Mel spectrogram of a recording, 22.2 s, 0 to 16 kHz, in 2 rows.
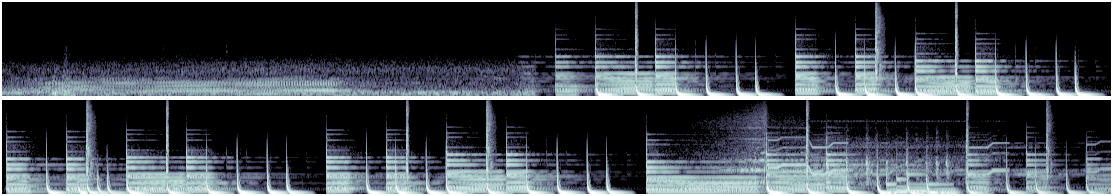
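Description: A BMW M3 engine revving hard while driving through a corner, loud and close, with a steady hum at first, then repeated surging revs broken by quick gear-change dips, and a final higher rising pull.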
